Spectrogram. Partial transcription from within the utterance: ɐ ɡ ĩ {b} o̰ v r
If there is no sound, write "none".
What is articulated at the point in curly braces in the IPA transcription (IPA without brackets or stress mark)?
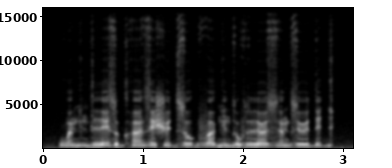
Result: d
